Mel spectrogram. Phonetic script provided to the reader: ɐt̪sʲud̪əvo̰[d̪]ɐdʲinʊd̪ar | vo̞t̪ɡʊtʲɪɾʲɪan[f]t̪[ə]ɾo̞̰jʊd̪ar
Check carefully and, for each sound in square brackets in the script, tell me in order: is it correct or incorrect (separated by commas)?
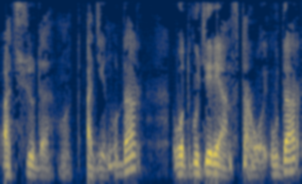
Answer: incorrect, correct, incorrect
